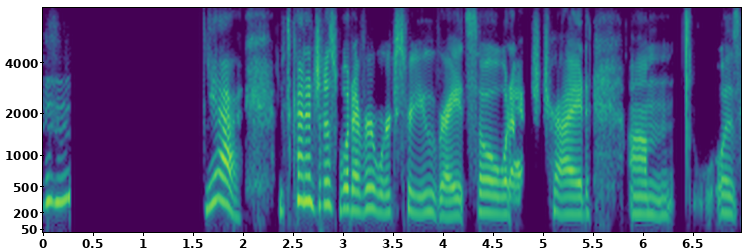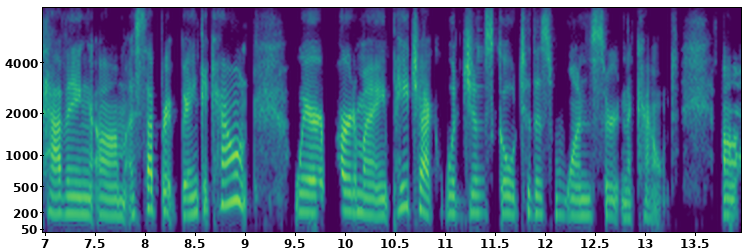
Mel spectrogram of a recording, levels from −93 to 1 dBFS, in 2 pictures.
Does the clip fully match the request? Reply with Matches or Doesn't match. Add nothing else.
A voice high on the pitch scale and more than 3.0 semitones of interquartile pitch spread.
Matches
